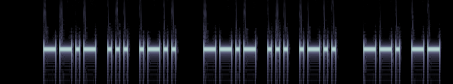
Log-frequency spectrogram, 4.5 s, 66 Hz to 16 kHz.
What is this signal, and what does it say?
Morse code, heard as a keyed tone, about 30 wpm, 650 Hz. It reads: QSL QSL GM
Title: SOTA QSO Practice 30wpm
